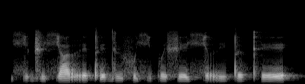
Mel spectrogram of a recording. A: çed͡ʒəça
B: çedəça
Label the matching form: A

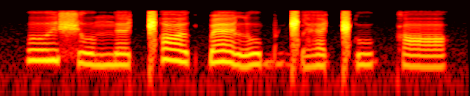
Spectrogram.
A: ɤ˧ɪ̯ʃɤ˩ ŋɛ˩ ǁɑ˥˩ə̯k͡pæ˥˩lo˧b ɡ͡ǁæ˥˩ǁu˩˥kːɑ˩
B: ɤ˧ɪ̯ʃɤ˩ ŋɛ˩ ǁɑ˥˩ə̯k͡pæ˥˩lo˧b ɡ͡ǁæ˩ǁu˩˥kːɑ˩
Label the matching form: B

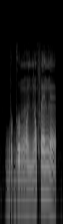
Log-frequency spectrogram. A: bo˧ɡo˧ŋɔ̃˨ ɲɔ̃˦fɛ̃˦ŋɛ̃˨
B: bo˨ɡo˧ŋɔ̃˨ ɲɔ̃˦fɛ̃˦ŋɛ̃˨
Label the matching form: A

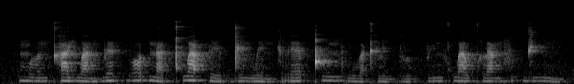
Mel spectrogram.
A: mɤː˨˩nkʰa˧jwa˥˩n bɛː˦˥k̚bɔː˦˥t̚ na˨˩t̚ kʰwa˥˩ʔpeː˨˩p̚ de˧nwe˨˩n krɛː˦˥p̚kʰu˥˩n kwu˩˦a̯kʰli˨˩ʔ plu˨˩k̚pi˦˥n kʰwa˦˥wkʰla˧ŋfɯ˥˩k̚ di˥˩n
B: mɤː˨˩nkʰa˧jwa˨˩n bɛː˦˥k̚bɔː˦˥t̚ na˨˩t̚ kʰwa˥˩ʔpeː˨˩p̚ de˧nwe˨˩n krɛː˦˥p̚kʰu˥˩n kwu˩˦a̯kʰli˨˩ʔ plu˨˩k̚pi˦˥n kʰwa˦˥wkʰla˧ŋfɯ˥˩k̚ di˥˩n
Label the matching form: B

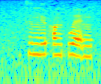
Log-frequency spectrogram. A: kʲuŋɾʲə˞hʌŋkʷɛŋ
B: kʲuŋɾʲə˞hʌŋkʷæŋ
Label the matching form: A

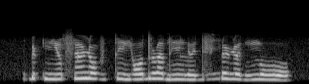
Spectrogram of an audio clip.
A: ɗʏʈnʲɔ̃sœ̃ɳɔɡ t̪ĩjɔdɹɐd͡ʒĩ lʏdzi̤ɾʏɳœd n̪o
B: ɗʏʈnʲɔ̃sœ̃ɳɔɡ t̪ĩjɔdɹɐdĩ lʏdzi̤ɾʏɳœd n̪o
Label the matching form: B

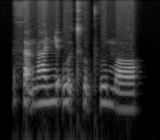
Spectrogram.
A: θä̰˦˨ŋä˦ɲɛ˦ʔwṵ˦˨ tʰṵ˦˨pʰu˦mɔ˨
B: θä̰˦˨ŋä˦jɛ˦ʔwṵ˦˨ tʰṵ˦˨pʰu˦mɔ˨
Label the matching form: A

